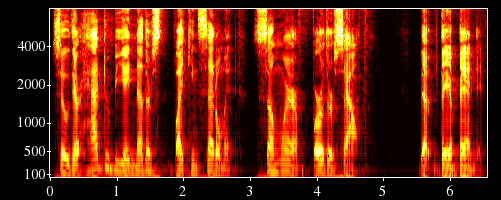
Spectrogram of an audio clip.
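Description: A man co-hosting a podcast, explaining things casually in a halting way, often stammering and correcting himself. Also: medium pitch, a bit bright. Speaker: podcast host.

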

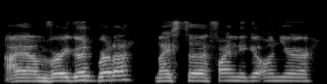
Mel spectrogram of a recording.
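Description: A man's voice: fairly high pitch, level tone, moderate pace, a bit bright, dull audio. A man in his thirties who grew up in England and Northern Ireland, speaking as a guest in a casual interview. He talks loosely, with plenty of "like" and "you know.". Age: 30s. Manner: loose, filler-heavy, lots of "like" and "you know". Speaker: guest, MMA fighter.

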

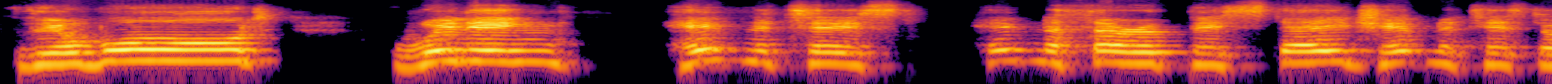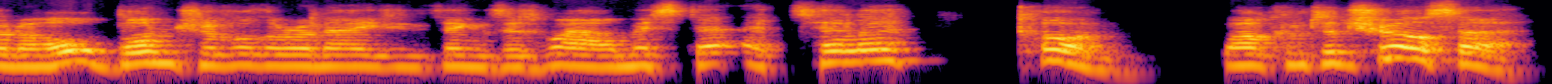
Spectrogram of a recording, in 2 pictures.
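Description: A man's voice: high-pitched, moderate pace, dull audio. Male interview show host, announcer-style delivery. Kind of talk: scripted-sounding show introduction and interview.

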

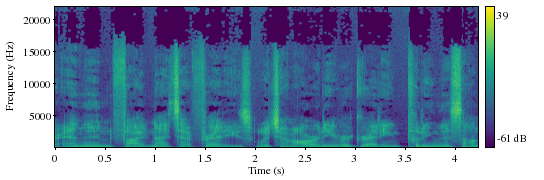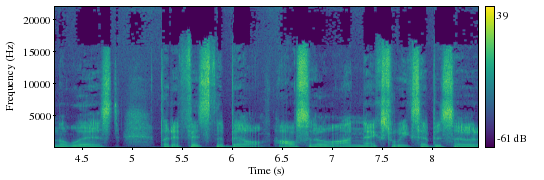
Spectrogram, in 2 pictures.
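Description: A man with a low, gravelly voice talks like a casual podcast host. He is blunt and informal as he reviews, and the sound is close and dry. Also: no echo. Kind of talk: casual solo movie review.

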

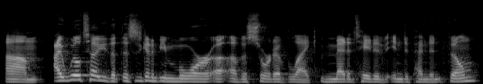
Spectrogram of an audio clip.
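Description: Bright-voiced man pitching on a podcast. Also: fast. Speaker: podcast guest. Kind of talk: animated comedic pitch in a casual panel debate.

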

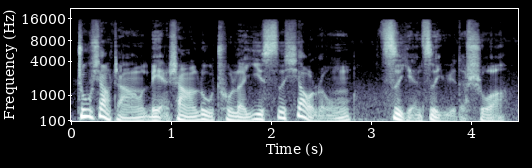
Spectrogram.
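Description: A man's voice: low voice, sing-song, normal speed, a little mellow, breathy edge. A man narrating a scripted historical drama as its storyteller. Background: background music.

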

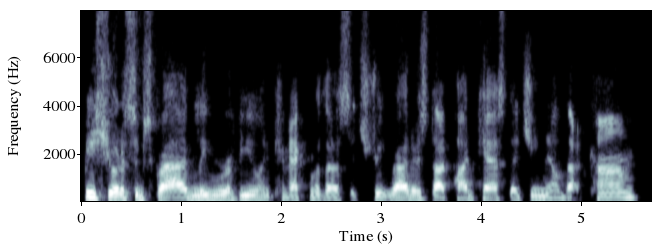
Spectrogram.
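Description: A man's voice: on the high side, expressive, moderate pace, no room sound. A man co-hosting a podcast, chatting casually and conversationally. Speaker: podcast co-host.

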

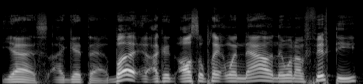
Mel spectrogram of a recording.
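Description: A man's voice: medium pitch, expressive, fairly quick, no room sound. Earnest man in his twenties, coaching. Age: 20s. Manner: earnest, repetitive emphasis, coaching tone. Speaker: podcast co-host. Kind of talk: casual conversation.

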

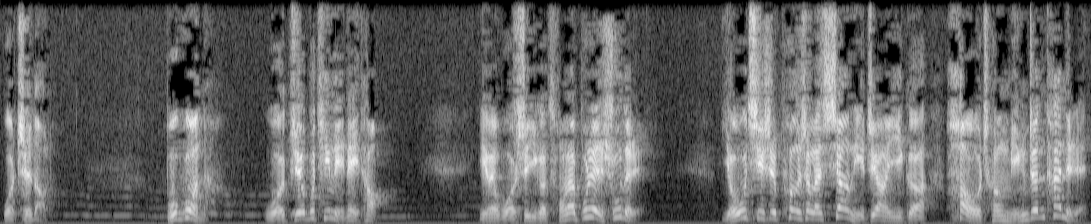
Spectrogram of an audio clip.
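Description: An actor playing an arrogant count who leads a gang, speaking defiantly and boastfully in a radio drama. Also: male voice, on the high side, huge pitch swings, normal speed, long pauses, pushed and bright, breathy edge, heavily acted. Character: arrogant, stubborn male count and gang boss.

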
